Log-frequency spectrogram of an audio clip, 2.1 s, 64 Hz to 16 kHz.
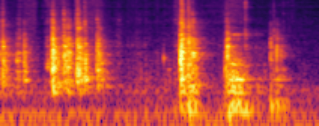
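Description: All-plastic 1/18 scale Chevrolet SS NASCAR model car being handled and turned over, its light plastic body giving several sharp clicks and knocks, about six in two seconds.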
